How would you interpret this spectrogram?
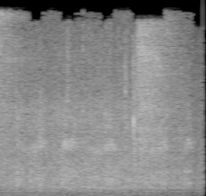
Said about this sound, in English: These trucks are passing right next to the community, just here.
